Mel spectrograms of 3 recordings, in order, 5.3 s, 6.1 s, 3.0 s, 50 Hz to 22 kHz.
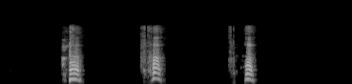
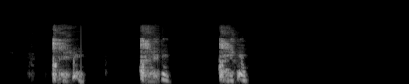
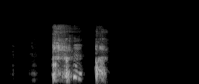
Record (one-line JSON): {"exhalation_length": "5.3 s", "exhalation_amplitude": 14972, "exhalation_signal_mean_std_ratio": 0.24, "three_cough_length": "6.1 s", "three_cough_amplitude": 13564, "three_cough_signal_mean_std_ratio": 0.3, "cough_length": "3.0 s", "cough_amplitude": 12735, "cough_signal_mean_std_ratio": 0.32, "survey_phase": "alpha (2021-03-01 to 2021-08-12)", "age": "65+", "gender": "Female", "wearing_mask": "No", "symptom_none": true, "smoker_status": "Ex-smoker", "respiratory_condition_asthma": false, "respiratory_condition_other": true, "recruitment_source": "REACT", "submission_delay": "4 days", "covid_test_result": "Negative", "covid_test_method": "RT-qPCR"}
